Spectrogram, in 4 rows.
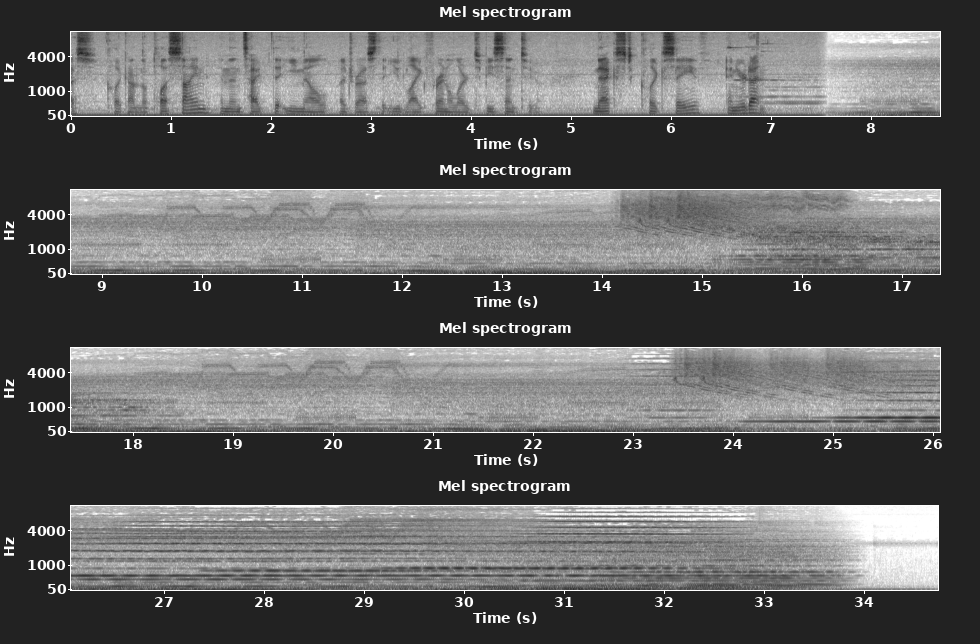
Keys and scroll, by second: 0.3 Tab, 2.1-2.9 typing.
